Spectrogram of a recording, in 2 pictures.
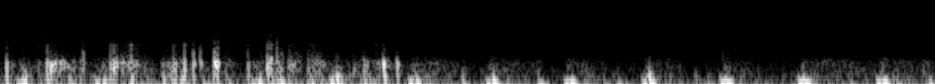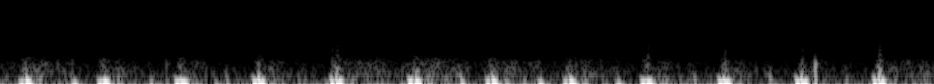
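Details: Steady, deep, muffled heartbeat heard through a stethoscope, audio-enhanced, with brief rustling at the start.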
